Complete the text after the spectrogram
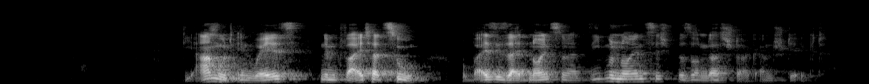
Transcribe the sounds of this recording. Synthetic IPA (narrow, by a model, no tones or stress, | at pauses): d̥ḭːʔa̰ɐmuːtɪ̰nwɛɪlsnɪmtv̥aɪtʰɐt͡suː | voba̰ɪziːzaɪtnɔʏnt͡snhʊndɐtz̥iːbn̩ʊnnːɔʏnt͡sɪçb̥əzɔndɐsʃta̰ɐkʔa̰nʃtɛ̰ːkt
